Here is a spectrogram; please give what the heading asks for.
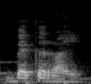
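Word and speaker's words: Bäckerei: हमारा दी बैक राय ए के ऊपर उमल आउट है तो इसकी साउंड ए होएगी और यह बनेगा दी बैकर राय जिसका इंग्लिश में मतलब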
